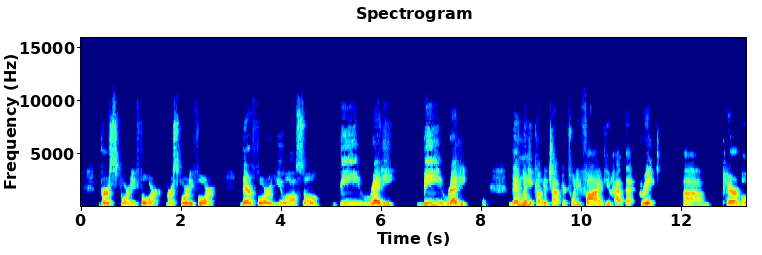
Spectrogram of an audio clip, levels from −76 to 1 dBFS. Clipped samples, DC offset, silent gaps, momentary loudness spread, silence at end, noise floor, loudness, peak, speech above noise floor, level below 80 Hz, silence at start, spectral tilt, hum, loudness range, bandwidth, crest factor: under 0.1%; under 0.1%; 6.36-6.46 s, 6.54-6.65 s, 12.65-12.69 s; 10 LU; 0 s; -47 dBFS; -21 LUFS; -2 dBFS; 27 dB; -70 dBFS; 0.4 s; -5 dB/octave; none; 1 LU; 10.5 kHz; 18 dB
